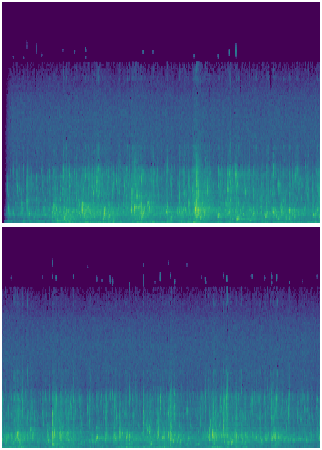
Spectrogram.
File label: Water In A Cavern; nature; fantasy sound effect; Andrew Fleming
